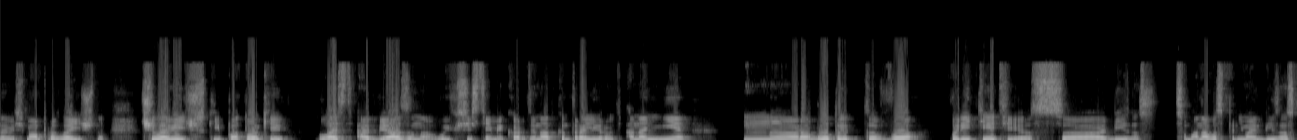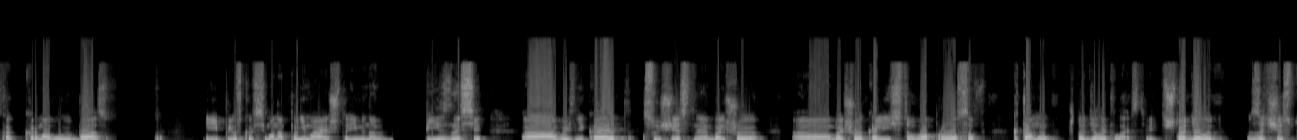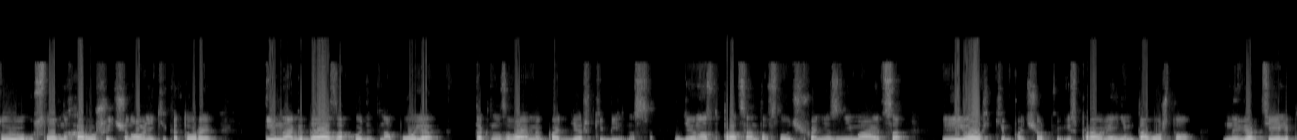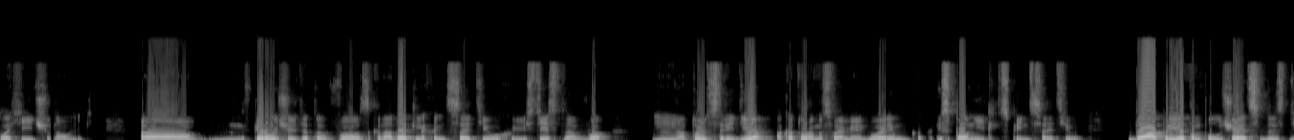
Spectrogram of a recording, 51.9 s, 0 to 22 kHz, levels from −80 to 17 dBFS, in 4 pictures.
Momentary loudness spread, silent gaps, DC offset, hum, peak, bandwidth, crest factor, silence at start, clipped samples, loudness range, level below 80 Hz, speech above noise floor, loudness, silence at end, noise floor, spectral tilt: 12 LU; none; under 0.1%; none; -4 dBFS; 16 kHz; 18 dB; 0 s; under 0.1%; 3 LU; -66 dBFS; 19 dB; -21 LUFS; 0 s; -39 dBFS; -5 dB/octave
